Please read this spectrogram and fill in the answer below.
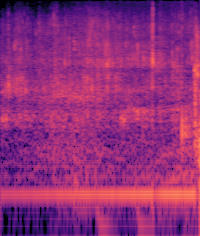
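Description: Hot pickling liquid (vinegar, sugar and water) poured from a small saucepan into a metal bowl of thinly sliced broccoli stems, a steady pour.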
